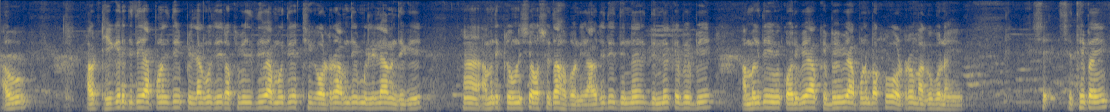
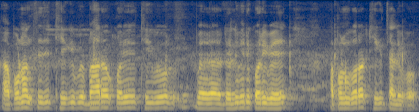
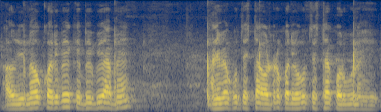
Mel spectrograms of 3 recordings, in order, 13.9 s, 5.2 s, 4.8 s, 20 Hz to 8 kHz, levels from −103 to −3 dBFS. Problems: constant background noise, continuous background conversations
